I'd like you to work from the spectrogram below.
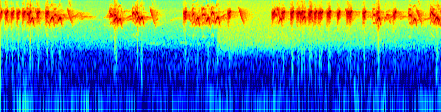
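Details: Fighting call of a sunbird used for luring: bursts of shrill, rapid chirping separated by silent gaps, ending in a long, fast chattering series.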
